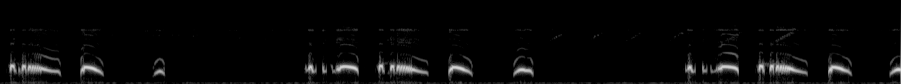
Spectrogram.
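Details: Spotted dove repeating phrases of low, mellow coos, each note arched and falling, phrases of three to five notes separated by pauses of a second or two, over a quiet background.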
